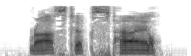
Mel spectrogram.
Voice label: "rustic-style", English; adjectives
